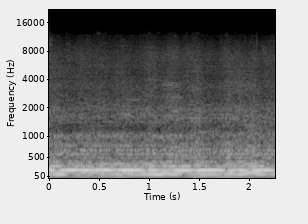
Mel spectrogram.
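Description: Black metal band playing live: a loud, sustained drone of distorted electric guitar, held steady with no drum hits.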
